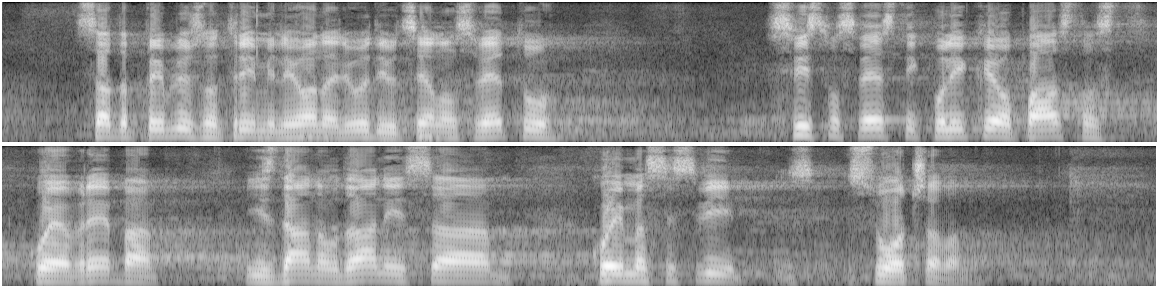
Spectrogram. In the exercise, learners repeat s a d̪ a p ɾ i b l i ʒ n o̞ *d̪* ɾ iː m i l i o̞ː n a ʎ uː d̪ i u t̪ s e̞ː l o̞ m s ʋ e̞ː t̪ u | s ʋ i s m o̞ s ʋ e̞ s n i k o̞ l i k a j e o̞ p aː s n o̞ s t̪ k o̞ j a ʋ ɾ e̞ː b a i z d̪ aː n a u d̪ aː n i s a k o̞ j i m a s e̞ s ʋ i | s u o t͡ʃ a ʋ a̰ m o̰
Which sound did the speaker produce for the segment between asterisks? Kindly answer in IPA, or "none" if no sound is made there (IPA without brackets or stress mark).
t̪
